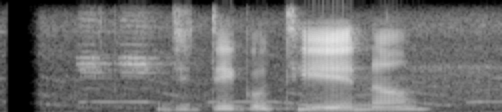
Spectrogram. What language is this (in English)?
Nepali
